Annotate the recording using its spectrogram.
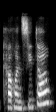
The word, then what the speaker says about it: Cajoncito: Her bilingual debut collection, and please correct my pronunciation if I butcher this, Cajoncito.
